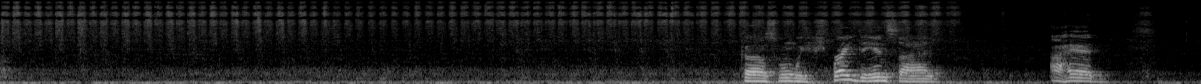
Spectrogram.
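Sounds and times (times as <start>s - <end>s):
hand sanding metal bodywork: 0.0s - 10.2s.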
